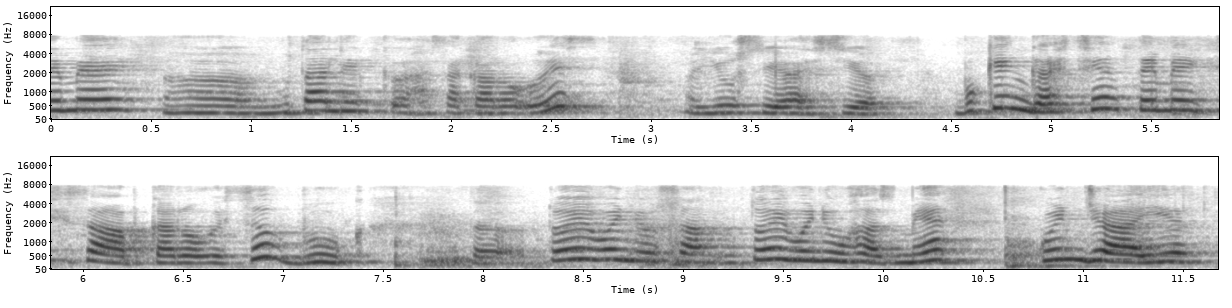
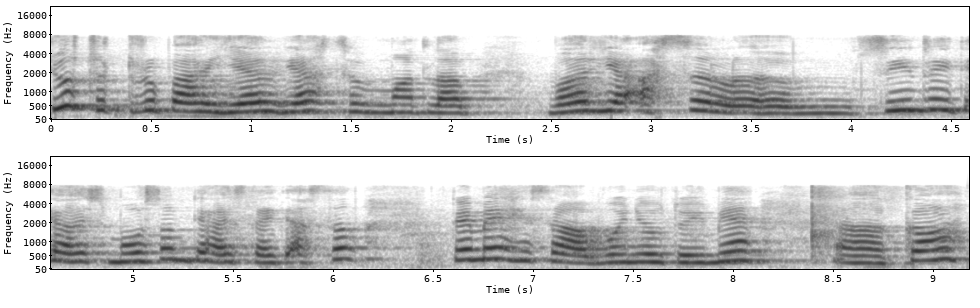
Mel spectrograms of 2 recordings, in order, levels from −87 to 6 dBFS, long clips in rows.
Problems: constant background noise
